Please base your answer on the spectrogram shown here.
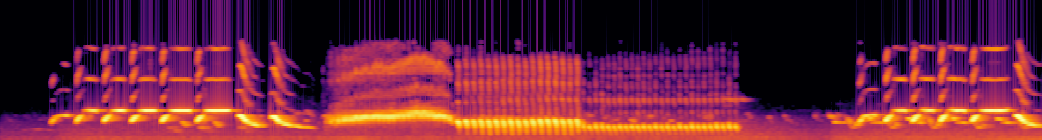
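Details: Belgian canary in full song: rhythmic, slurred notes, a buzzy rolled section, then rapid pulsed trills dropping in pitch step by step, a brief pause, then the slurred phrases again.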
